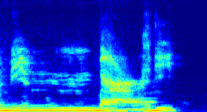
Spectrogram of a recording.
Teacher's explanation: nun sakinah yang atau tanwin tadi ketika bertemu dengan ba maka ditukar atau diubah menjadi mim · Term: iklab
